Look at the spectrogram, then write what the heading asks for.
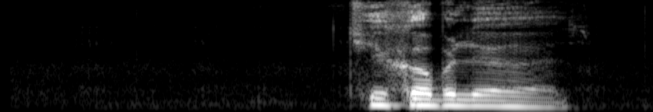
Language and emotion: Russian, angry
